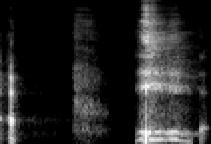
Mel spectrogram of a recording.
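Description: The last of a man's laugh, then near silence, a faint breath just under a second in, and a breathy sigh of a man about a second and a half in.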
